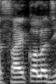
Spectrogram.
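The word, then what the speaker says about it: psychology: कि फाइकोलॉजी में पीओएस मैं तो पी साइलेंट होता है बट स्पेलिंग इसको इसको चांद सोता है साइकोलोजी होता है पी होता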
